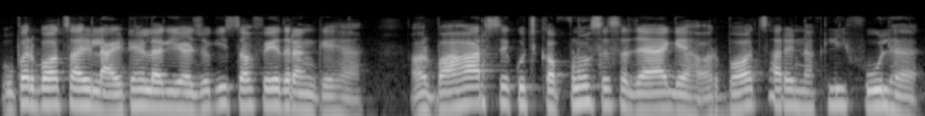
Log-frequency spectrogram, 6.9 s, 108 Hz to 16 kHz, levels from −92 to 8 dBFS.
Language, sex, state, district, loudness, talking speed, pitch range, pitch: Hindi, male, Jharkhand, Garhwa, -18 LUFS, 225 wpm, 150-180 Hz, 170 Hz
